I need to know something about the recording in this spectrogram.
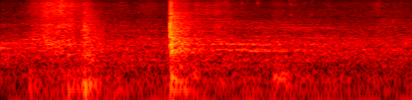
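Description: Domestic oven being opened and its metal baking tray handled: one sharp knock a little under a second in, with quieter handling noise around it.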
